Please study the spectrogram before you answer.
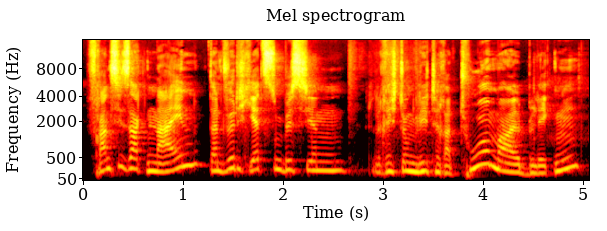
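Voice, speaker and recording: A woman with a husky, mid-pitched voice moderates as co-host. Her delivery is casual and conversational, guiding the discussion along. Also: expressive, normal speed.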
